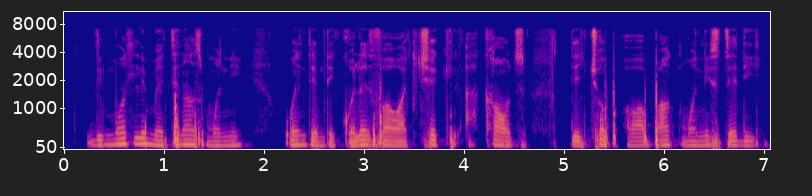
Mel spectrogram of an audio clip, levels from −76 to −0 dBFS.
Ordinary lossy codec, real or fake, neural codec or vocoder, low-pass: none; real; none; 7.2 kHz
